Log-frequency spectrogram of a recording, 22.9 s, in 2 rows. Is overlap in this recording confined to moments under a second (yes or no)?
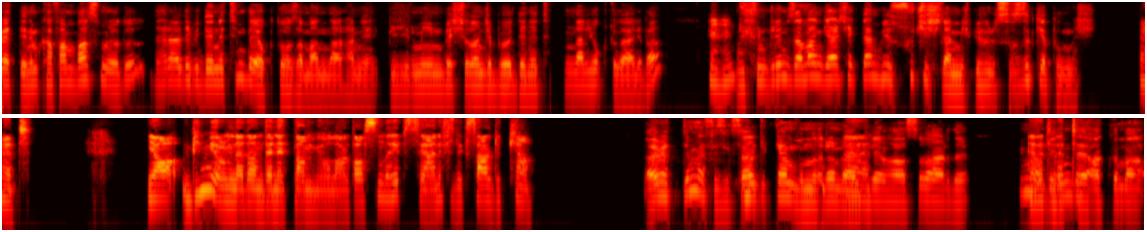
yes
